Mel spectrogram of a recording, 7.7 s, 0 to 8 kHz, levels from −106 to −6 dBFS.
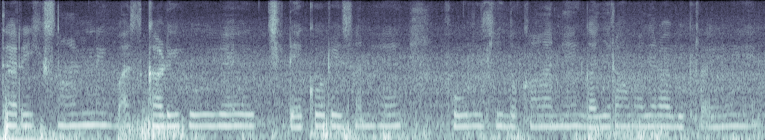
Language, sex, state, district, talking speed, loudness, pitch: Hindi, male, Uttar Pradesh, Varanasi, 150 wpm, -22 LUFS, 195 Hz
